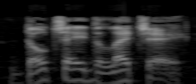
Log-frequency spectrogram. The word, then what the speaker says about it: Dulce de Leche: In 2001, Dulce de Leche. Did I say that right? – Yeah, Dulce de Leche is close enough.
